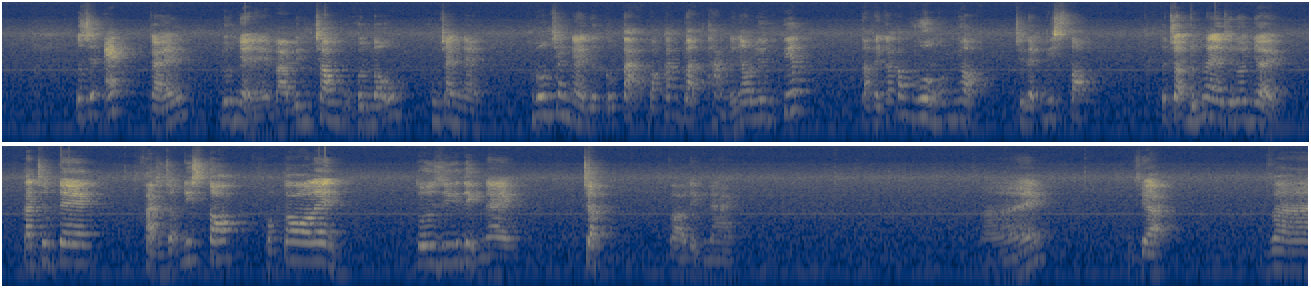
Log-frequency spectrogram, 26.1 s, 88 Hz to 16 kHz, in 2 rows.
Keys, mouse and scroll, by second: 12.5 click, 14.2 right click, 15.2 click, 16.0 ctrl+click, 18.5 click, 21.6 space, 24.6 space.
